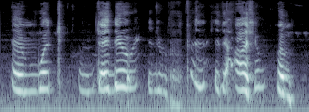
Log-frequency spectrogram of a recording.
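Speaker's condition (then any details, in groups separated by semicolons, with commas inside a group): Cerebral palsy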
